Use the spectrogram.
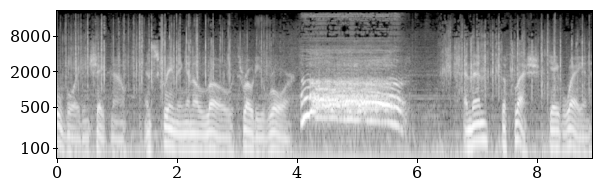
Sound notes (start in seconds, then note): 4.0 Hutt Screaming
